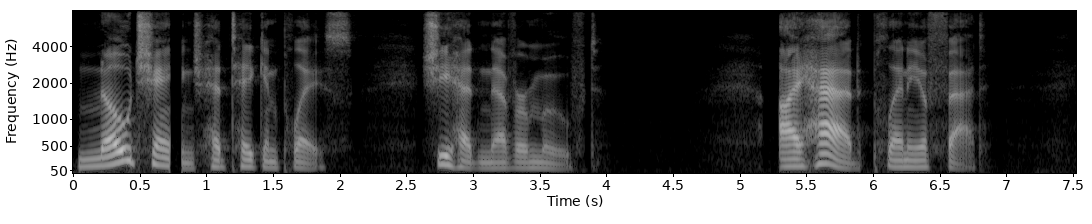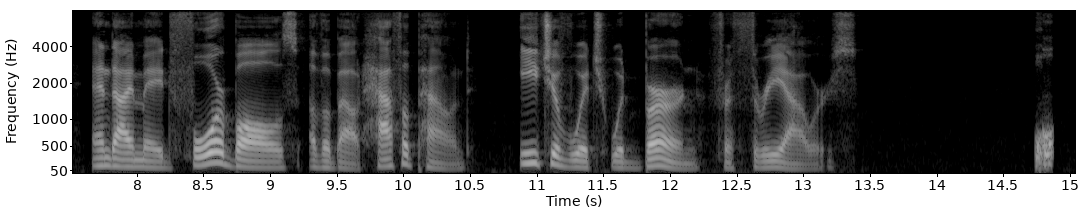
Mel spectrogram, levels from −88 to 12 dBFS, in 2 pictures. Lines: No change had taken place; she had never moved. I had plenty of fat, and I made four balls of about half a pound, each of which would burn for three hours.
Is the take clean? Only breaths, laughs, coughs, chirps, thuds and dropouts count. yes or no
no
